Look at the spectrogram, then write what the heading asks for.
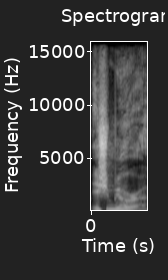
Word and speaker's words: Ishimura: Like he was assigned to this mission in order to get the Ishimura. I always say that wrong. Am I saying it right? Ishimura? Ishimura.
